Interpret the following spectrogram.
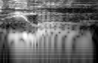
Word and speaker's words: Elon: Elon or Elon? It's Elone. Elon.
